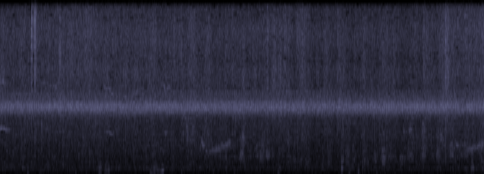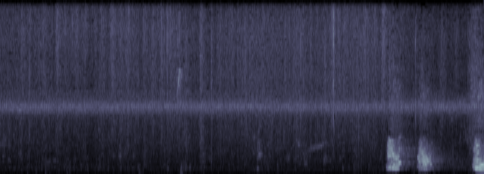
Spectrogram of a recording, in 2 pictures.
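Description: A rabbit hound bays twice in short chops about a second before the end, opening on the rabbit's trail, after several seconds of near-quiet brush.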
